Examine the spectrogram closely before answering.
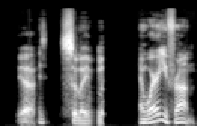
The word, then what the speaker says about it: Sulaiman: So I should have asked at the very beginning, how do you pronounce your name? I don't want to say it wrong. Yeah. Suleiman.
